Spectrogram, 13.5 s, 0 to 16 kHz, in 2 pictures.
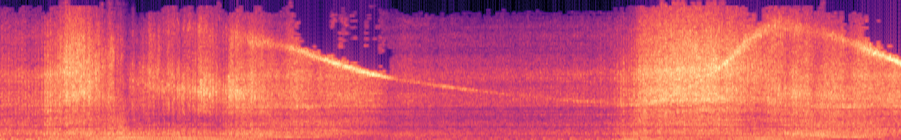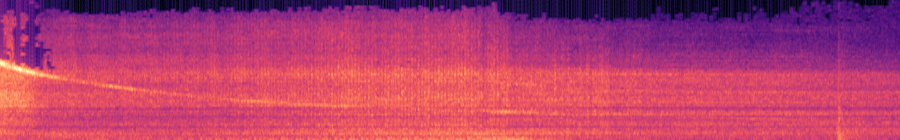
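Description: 2017 Ford F250's 6.7 Power Stroke turbo-diesel revved through its exhaust, with a high turbo whistle falling in pitch as each rev dies away. The engine sound drops away about eleven seconds in, and a single click follows near the end.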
